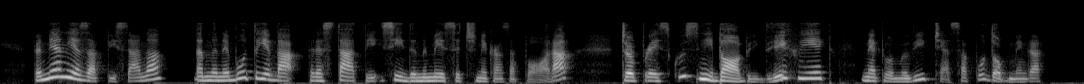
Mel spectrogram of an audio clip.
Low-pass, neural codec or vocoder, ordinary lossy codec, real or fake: 7.2 kHz; codec, 16 kHz, 0.5 kbps, X-Codec, HuBERT features, trained on balanced general audio; none; fake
